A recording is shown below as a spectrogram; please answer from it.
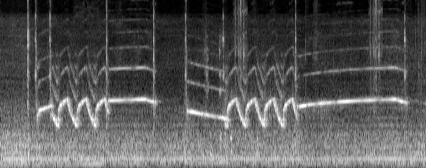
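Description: A police car siren blares up close, cycling through a rising-and-falling wail and then a rapid yelp, with the sequence repeating twice over steady traffic noise.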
